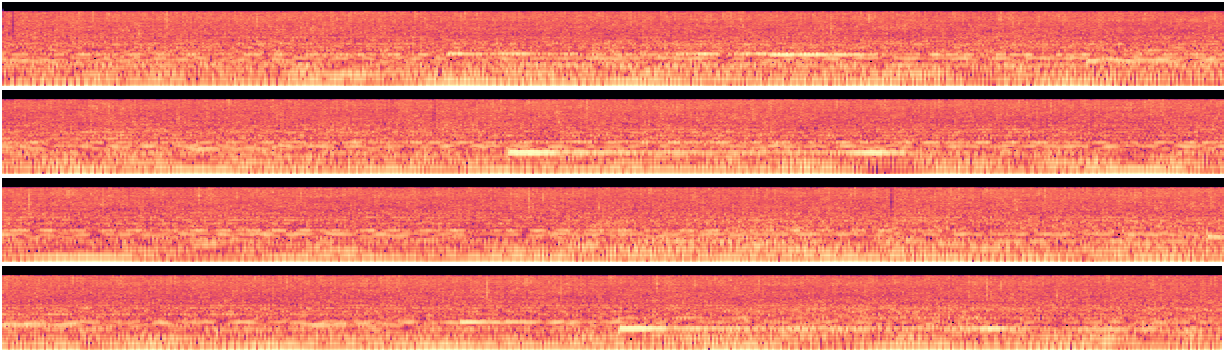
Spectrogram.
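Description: Steady rain falling, mixed with slow, soft relaxation music of long held notes.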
